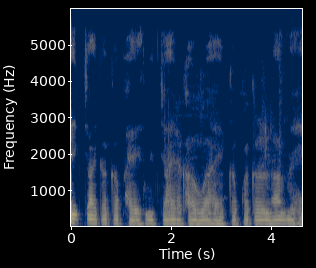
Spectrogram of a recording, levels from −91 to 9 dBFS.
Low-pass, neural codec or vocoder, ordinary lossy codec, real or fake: 5.4 kHz; none; none; real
